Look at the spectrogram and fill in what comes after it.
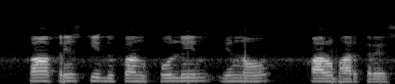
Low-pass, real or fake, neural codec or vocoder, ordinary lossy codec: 7.2 kHz; real; none; MP3, 32 kbps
